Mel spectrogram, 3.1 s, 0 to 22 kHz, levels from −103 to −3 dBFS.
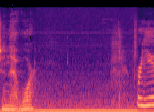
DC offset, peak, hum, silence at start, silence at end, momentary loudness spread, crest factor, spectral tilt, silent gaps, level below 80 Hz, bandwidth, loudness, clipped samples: under 0.1%; -12 dBFS; none; 0 s; 0 s; 8 LU; 14 dB; -6.5 dB/octave; none; -30 dBFS; 15.5 kHz; -29 LUFS; under 0.1%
